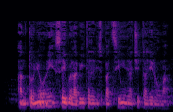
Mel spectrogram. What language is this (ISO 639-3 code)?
ita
